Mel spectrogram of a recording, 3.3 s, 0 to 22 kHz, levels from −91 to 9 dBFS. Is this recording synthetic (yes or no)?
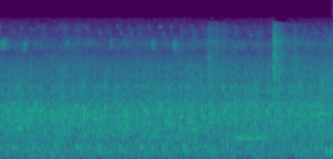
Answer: no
